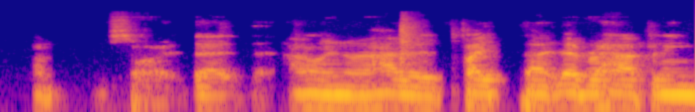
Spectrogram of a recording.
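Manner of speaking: mumbled quietly under the breath.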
